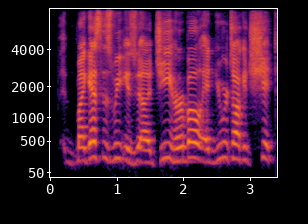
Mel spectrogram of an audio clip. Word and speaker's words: G Herbo: It's also G Herbo. The H What is is going silent, on? bro. What? The H is silent. It's G Herbo.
